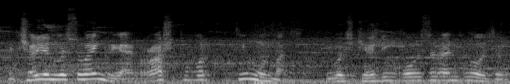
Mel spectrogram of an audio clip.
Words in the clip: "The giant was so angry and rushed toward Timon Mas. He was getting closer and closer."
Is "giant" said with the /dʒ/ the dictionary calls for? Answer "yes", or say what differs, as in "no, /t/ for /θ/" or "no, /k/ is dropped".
no, /tʃ/ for /dʒ/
